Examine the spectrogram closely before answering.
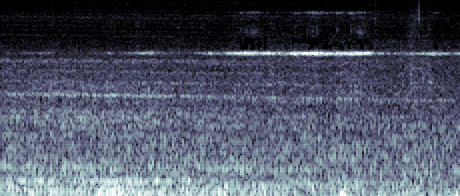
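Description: Freight train of tank wagons behind a Siemens Vectron electric locomotive rolling along a platform track. A high, steady wheel squeal sets in about halfway through over the rolling noise.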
